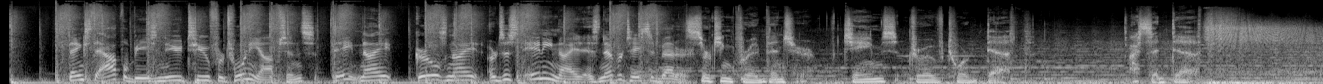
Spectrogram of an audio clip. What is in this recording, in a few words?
commercial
